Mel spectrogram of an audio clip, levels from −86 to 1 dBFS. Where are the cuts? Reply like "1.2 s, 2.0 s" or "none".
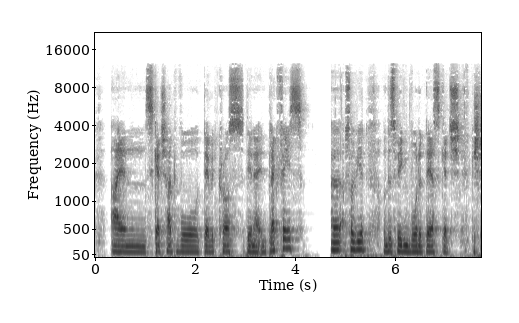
2.9 s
